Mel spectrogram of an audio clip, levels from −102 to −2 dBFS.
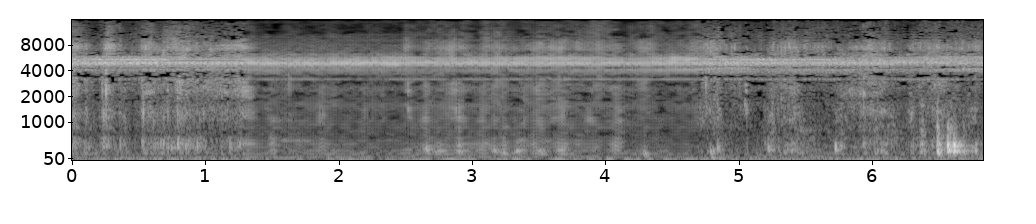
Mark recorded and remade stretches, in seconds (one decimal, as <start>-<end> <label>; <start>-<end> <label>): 0.0-1.3 recorded; 1.3-4.7 remade; 4.7-6.8 recorded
